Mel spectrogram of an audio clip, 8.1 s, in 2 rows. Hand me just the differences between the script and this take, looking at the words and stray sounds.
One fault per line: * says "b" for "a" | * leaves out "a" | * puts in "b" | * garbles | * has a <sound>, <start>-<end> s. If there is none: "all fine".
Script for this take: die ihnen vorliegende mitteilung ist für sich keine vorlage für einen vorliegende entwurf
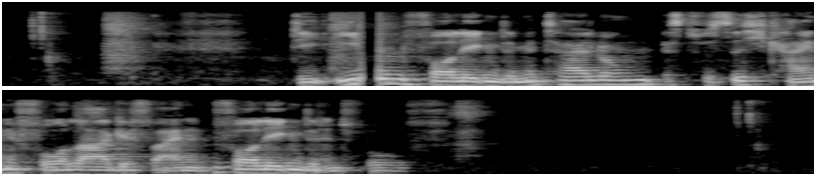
* has a dropout, 1.8-1.9 s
